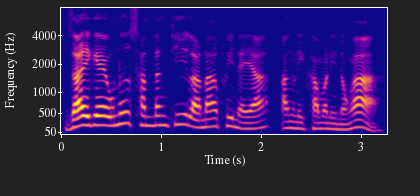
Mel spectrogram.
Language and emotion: Bodo, angry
